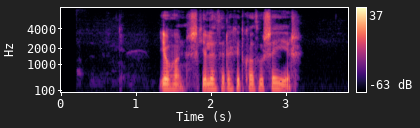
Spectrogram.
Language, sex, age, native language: Icelandic, male, 30-39, Icelandic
